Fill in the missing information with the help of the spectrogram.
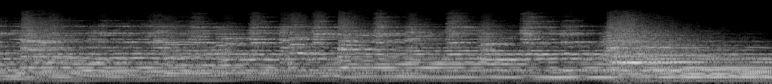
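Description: Several church bells of different pitches ringing together, struck over and over in a quick, uneven pattern so that their long ringing tones overlap, with a strong fresh stroke about six seconds in.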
